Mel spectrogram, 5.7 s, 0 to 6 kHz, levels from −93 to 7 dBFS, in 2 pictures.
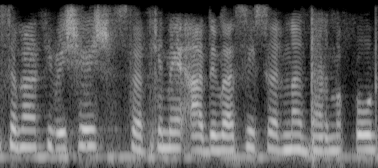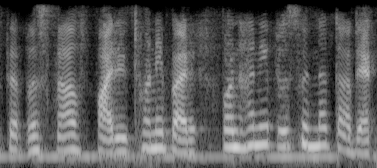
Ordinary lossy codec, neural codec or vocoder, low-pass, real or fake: none; codec, 16 kHz, 1 kbps, X-Codec, HuBERT features, trained on general audio; 5.4 kHz; fake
